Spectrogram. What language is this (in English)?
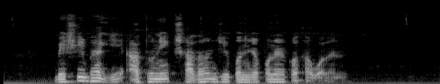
Bangla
